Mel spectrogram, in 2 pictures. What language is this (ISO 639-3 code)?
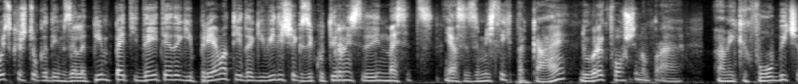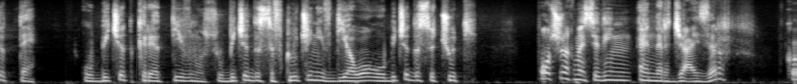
bul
